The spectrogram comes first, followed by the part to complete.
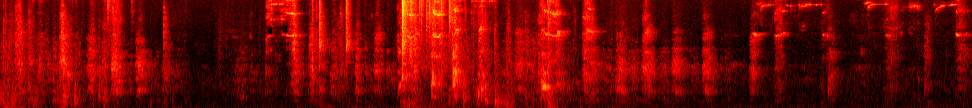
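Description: A Cocker Spaniel pants hard and gives short whines between bursts of scuffling and thumping.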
